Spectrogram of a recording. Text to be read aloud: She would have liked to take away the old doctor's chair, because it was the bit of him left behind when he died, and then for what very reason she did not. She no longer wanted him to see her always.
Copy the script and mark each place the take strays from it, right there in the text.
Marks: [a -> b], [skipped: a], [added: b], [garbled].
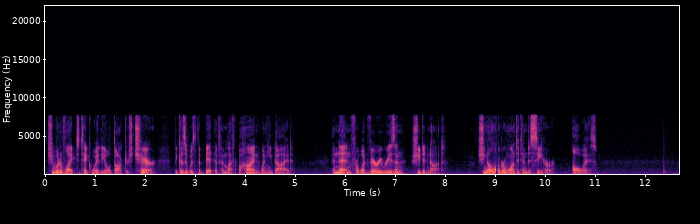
She would have liked to take away the old doctor's chair, because it was the bit of him left behind when he died, and then for what very reason she did not. She no longer wanted him to see her always.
